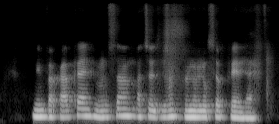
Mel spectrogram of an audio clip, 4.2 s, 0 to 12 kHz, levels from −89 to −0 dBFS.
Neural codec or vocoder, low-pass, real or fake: codec, 24 kHz, 0.9 kbps, WavTokenizer, large speech release; 10.8 kHz; fake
